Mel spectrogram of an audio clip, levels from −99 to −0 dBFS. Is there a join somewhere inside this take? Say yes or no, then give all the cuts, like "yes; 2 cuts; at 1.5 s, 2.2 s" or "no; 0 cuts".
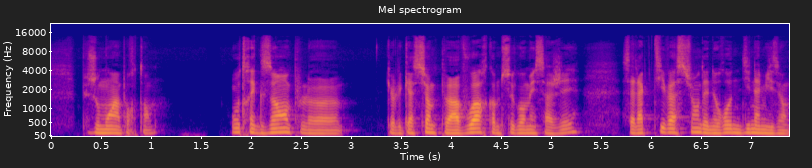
yes; 1 cut; at 1.7 s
